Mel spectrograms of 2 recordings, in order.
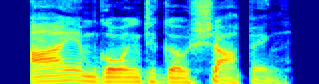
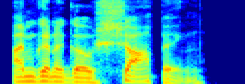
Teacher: I am going to changes to I'm going to. This makes the sentence shorter and faster. Instead of I am going to, you say I'm going to.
